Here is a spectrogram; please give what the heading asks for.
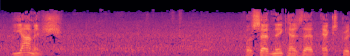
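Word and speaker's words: Janish: Scott pedik can explain why the J sounds like a why it's a Czechoslovakian name the one-1 pitch fouled away one and two the name is spelled j a n i h but it comes out yanish cednik has that extra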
